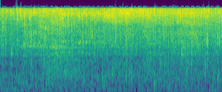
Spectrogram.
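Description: Egg frying in a pan for a grilled egg and cheese sandwich, with no salt or pepper, gives a steady, close hiss and sizzle of hot fat that carries on evenly with faint crackles and no voices.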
